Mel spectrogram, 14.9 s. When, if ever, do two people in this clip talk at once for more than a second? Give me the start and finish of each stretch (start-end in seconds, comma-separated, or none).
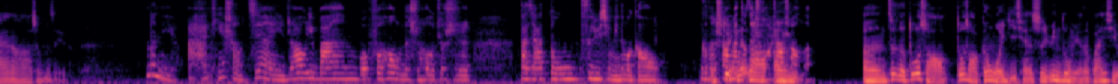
9.4-10.7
